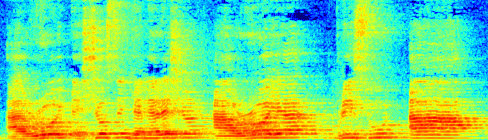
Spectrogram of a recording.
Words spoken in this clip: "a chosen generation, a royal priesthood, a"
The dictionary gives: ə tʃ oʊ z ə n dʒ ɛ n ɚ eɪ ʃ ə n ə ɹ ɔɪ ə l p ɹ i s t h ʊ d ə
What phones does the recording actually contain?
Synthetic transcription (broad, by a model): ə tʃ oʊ s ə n dʒ ɛ n ɚ eɪ ʃ ə n ə ɹ ɔɪ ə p ɹ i s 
